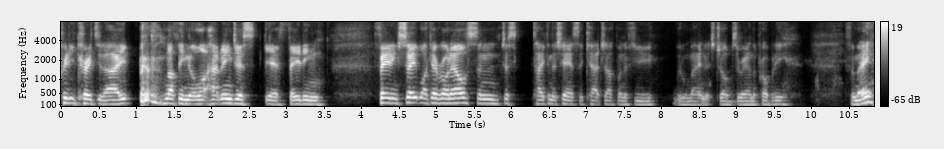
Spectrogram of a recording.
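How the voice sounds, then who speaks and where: A man is talking. He goes at a fairly quick pace with a fairly high pitch. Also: ordinary pitch variation, big swings in loudness. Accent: Australian. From South Australia. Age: 30s. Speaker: farm overseer, former firefighter. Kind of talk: podcast interview. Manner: hesitant, many fillers.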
